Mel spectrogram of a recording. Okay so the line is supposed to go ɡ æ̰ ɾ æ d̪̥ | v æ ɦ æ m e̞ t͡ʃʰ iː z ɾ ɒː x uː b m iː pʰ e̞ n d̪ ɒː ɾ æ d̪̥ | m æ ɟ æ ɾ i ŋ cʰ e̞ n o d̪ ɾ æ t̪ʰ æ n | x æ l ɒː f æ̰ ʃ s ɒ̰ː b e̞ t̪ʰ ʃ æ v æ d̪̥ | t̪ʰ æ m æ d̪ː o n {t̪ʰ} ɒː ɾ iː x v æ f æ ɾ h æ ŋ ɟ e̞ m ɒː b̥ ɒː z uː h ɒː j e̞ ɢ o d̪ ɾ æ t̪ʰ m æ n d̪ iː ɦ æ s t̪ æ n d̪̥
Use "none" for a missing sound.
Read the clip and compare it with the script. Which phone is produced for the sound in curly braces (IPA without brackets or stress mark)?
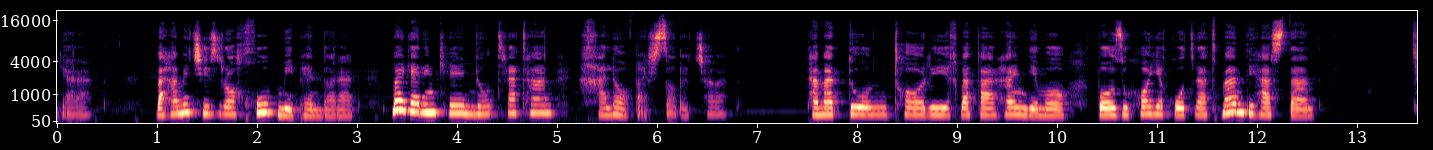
t̪ʰ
